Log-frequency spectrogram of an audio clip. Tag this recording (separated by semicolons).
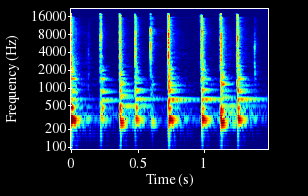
bongo; drum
